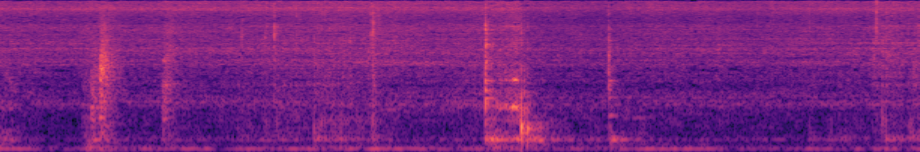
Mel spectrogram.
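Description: Masala chai of milk and water being whisked in a pot over a stove, with a steady simmering hiss and occasional sharp scraping and clinking strokes against the pot.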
